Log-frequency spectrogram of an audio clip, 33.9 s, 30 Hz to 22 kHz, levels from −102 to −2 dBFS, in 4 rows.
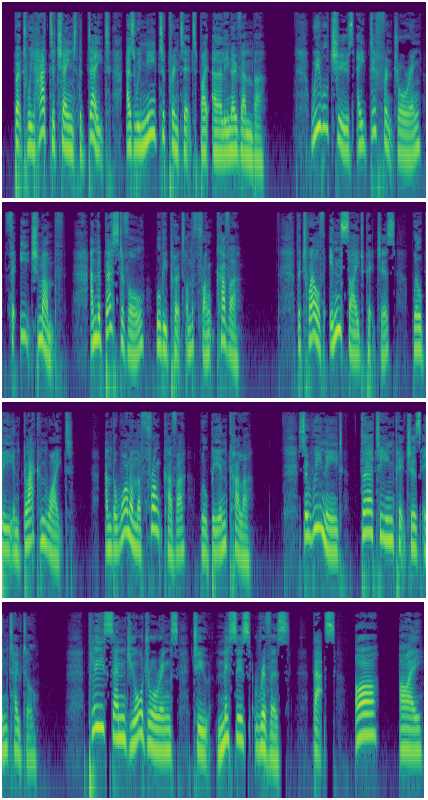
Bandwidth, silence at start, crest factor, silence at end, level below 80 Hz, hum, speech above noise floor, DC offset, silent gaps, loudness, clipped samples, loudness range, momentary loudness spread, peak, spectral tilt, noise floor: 15.5 kHz; 0.25 s; 20 dB; 0.05 s; -50 dBFS; none; 59 dB; under 0.1%; none; -22 LUFS; under 0.1%; 5 LU; 11 LU; -4 dBFS; -5 dB/octave; -81 dBFS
